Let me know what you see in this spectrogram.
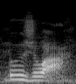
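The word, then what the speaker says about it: Boudure: I'm a fan I'm a fan it's bis bis yes how do you spell it b o u d u r e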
